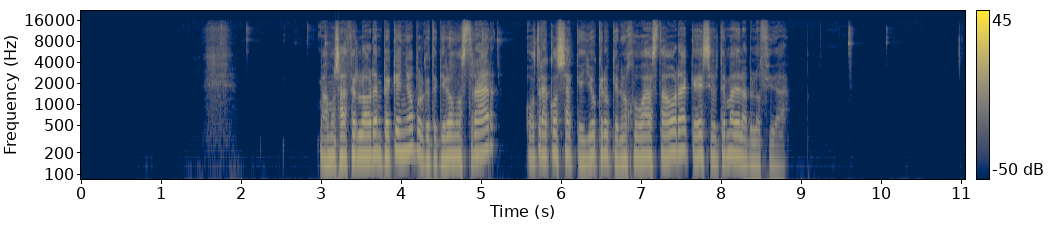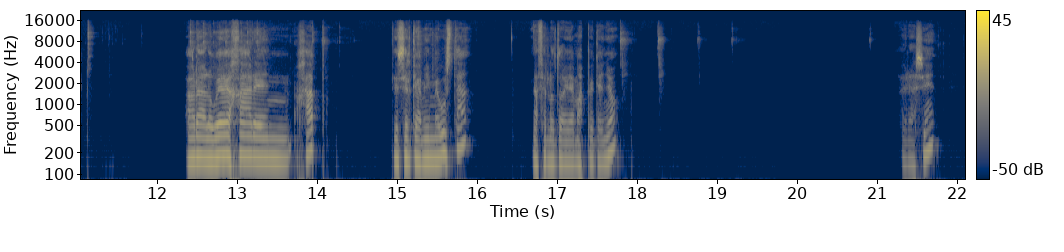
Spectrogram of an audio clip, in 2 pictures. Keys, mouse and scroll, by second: 4.8 ctrl+_, 5.0 ctrl+_, 5.2 ctrl+_, 10.0 ctrl+p, 11.8 ctrl+space, 12.5 ctrl+space, 12.6 BackSpace, 12.9 BackSpace, 14.9 BackSpace, 17.7 typing, 18.2 Return, 19.1 ctrl+_.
